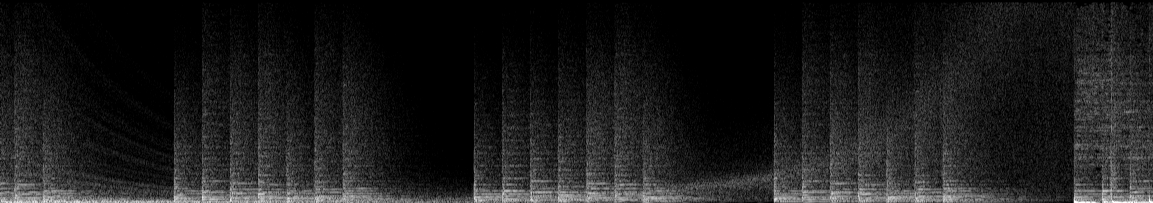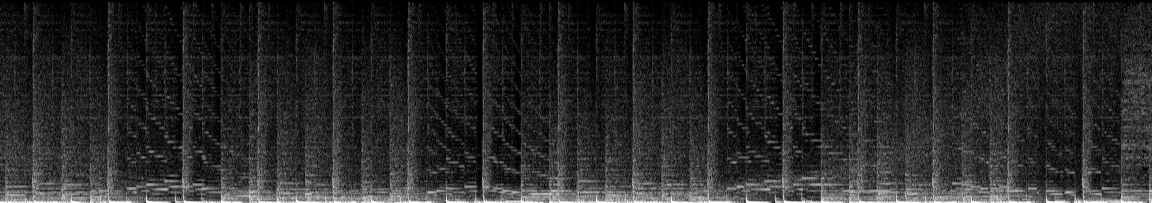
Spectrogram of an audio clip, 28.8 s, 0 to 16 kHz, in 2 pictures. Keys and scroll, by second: 0.6 1, 1.5 8, 1.8 Return, 3.5 space, 8.7 4, 10.2-11.1 typing, 22.2 Escape, 22.4 space, 23.2 Escape, 23.3 space, 25.6 m, 25.7 space, 26.8-28.8 typing.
